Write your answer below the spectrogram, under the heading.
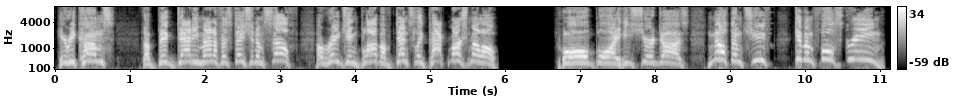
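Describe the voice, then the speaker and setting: An actor playing a wisecracking ghost hunter in a video game, with a glib, joking manner. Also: male voice, very high-pitched, animated, unhurried, bright, forceful tone, no room sound, clean studio sound, heavily acted. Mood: excited.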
